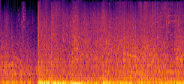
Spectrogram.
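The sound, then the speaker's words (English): A grenade explosion in a military shooter video game: a sudden heavy boom with a deep low thump, followed by a lingering rumble and a busy crackle of ongoing battle noise. “Grenade out!”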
